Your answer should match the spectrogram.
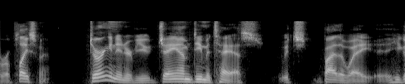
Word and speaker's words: DeMatteis: And yes, that is apparently how you pronounce his last name. I asked him on Twitter. It's DeMatteis.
